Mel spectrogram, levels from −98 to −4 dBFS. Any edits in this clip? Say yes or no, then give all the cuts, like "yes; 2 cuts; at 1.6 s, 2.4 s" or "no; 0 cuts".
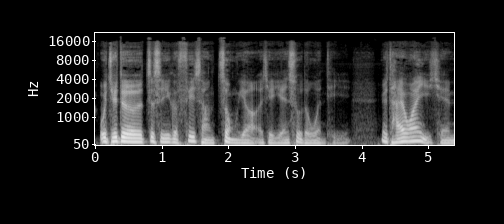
no; 0 cuts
